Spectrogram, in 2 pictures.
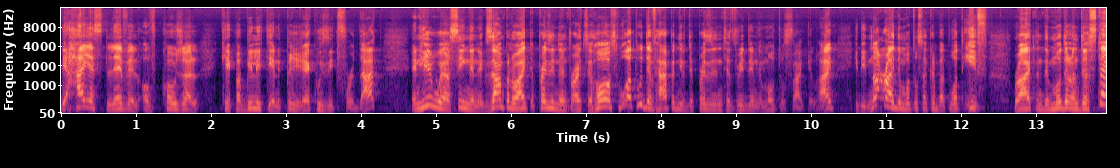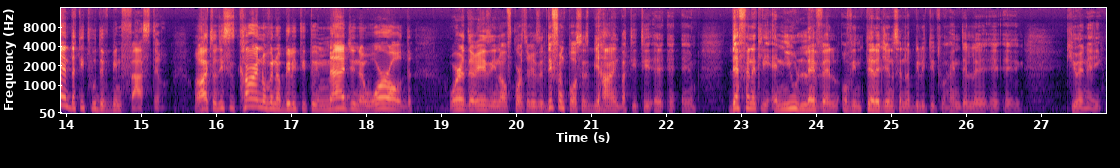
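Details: Adult male speaker; ordinary speech.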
